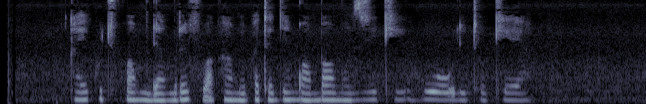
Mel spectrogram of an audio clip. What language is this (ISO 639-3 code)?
swa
